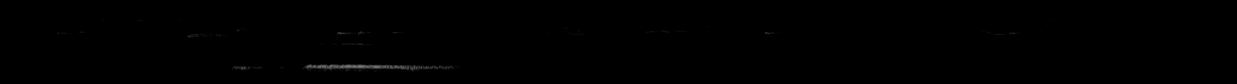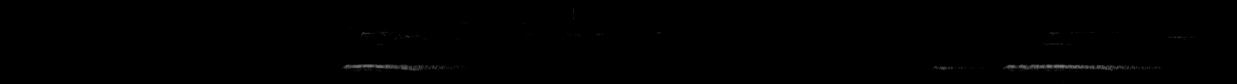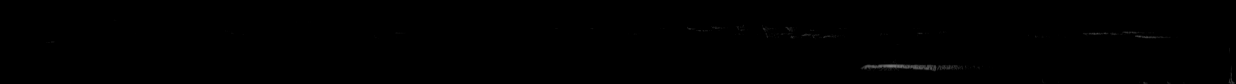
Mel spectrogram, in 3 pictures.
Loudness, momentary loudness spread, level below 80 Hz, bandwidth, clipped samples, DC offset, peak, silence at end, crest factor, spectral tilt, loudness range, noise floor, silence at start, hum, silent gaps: -53 LUFS; 22 LU; -84 dBFS; 16.5 kHz; under 0.1%; under 0.1%; -32 dBFS; 0 s; 26 dB; -1 dB/octave; 17 LU; -78 dBFS; 0.05 s; none; none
